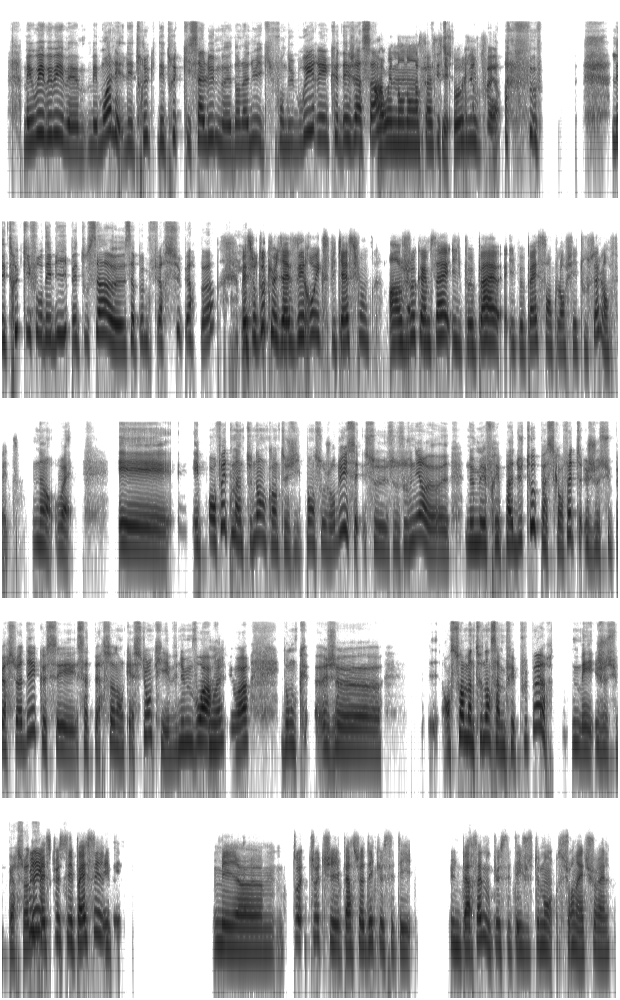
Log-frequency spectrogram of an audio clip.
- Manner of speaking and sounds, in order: unintelligible speech; chuckle; unintelligible speech; unintelligible speech
- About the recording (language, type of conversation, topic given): French, unstructured, Préférez-vous les histoires à mystère ou les thrillers psychologiques ?
- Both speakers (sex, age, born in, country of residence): female, 25-29, France, France; female, 35-39, France, France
